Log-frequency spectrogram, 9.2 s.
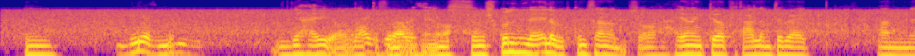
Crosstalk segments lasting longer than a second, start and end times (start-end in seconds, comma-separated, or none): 3.6-4.8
